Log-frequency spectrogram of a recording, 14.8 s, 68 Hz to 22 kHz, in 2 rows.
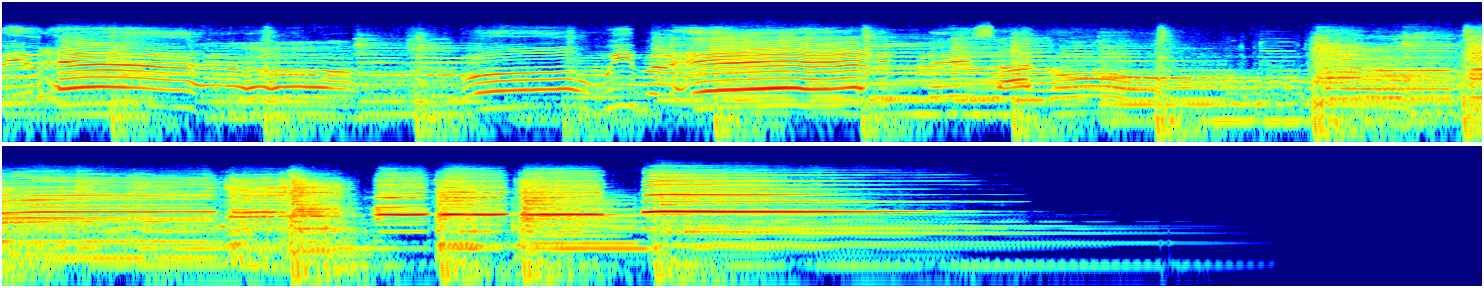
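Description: The closing bars of a 1950s Chicago blues recording: harmonica playing bent, wailing notes over guitar and bass after the last sung word, then the band settles on a held final chord that fades out near the end.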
